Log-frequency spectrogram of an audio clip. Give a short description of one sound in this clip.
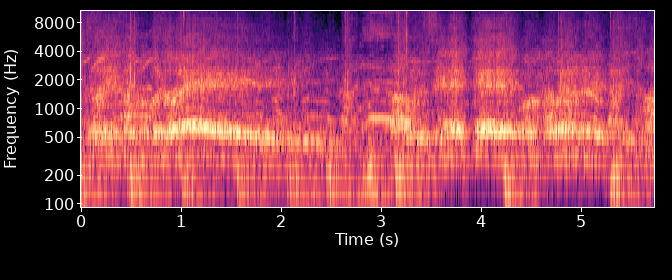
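A large crowd of young men chants loudly in unison close by.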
